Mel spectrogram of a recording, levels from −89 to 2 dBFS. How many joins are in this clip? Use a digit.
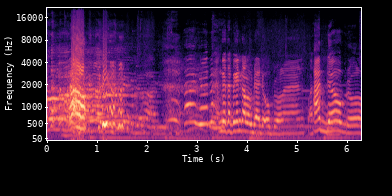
0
